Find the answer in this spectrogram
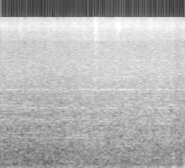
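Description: Steady, even hiss of fish-hatchery background noise, running water and equipment, with no distinct events.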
